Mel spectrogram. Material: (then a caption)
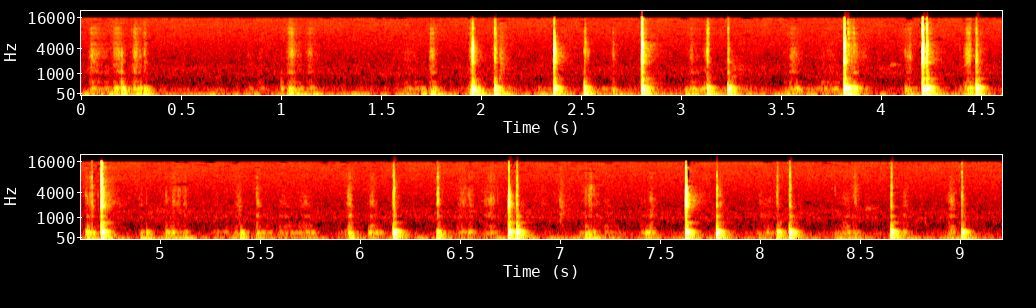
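Metal mesh. A wooden toothpick scratches and picks blue, yellow and green putty out of the hollow metal mesh dome grille of a Blue Yeti microphone. Low, muffled scraping runs underneath a series of short, dry clicks and taps, some reaching bright highs. The taps die away almost instantly.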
